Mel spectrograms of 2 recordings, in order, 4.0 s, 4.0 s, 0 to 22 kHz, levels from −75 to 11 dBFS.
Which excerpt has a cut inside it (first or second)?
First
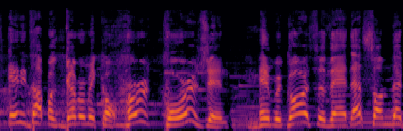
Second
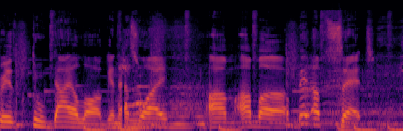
second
